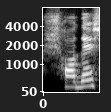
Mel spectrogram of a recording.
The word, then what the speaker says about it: স্বদেশ: এরপর আরেকটা এক্সাম্পল এখানে দেখো, স্বদেশ ছিল, এই যে স, সাথে কিন্তু ব যুক্ত ছিল। এপাশে উচ্চারণে কি তুমি ব কে পাইছো? না, ব কে আসলে পাও নাই। কারণ কি? প্রথমে থাকলে সেটা উচ্চারিত হয় না।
